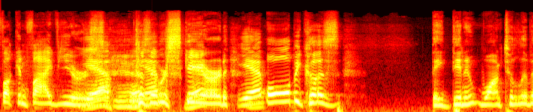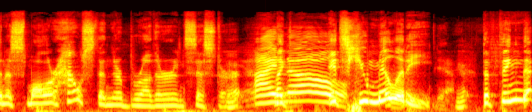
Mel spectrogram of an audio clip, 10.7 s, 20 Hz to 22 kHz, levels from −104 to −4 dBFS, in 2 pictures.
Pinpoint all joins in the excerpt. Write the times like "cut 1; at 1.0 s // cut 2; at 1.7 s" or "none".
none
